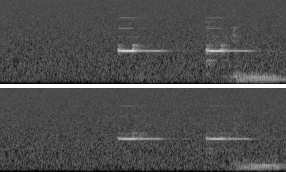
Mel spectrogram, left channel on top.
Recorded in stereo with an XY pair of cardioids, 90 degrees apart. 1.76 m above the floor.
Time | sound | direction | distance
1.2 | a microwave | 50° left | 6 m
